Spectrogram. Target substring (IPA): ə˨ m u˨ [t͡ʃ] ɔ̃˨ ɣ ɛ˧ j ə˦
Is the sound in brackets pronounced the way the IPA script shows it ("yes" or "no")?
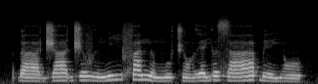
yes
